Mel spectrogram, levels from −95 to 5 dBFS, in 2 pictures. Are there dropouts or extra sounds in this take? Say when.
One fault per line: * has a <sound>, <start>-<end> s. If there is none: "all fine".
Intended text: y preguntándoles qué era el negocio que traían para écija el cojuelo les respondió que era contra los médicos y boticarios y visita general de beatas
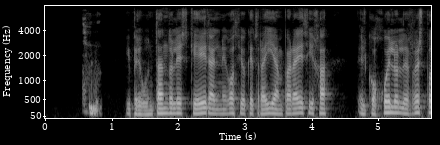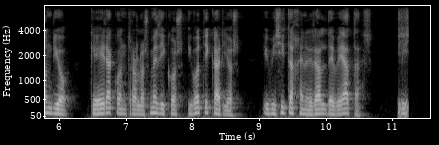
* has a cough, 0.5-0.9 s
* has a laugh, 11.1-11.2 s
